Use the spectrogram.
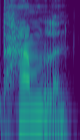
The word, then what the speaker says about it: Hamlen: The following week the jury would hear the voice of Matthew Hamlen (pronunciation: Ham-lin), who still hadn’t spoken at the trial.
